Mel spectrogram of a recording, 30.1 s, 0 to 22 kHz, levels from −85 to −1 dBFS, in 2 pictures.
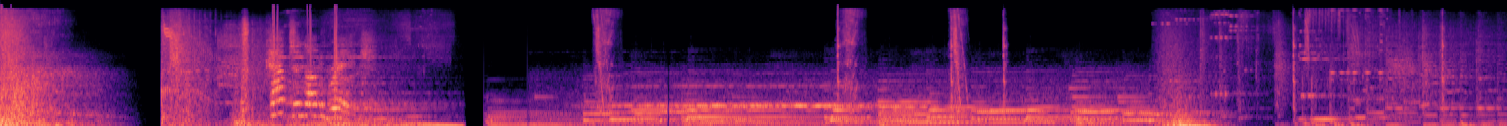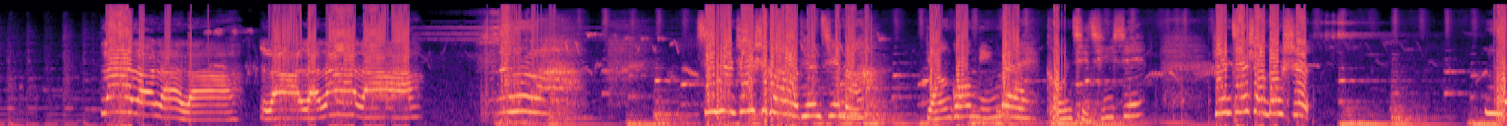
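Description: Integer overflow runs throughout: driven about 6 dB too hot, roughly half a percent of samples wrap to the opposite sign, giving sharp cracks, seen as polarity-flipped spikes and broadband vertical streaks.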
